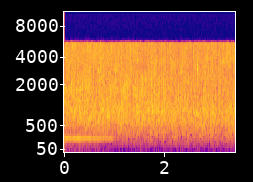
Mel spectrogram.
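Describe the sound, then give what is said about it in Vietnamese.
Audience clapping in a dense, even patter that runs without a break, sounding muffled and dull with its brightness cut away. “Đừng giả bộ vỗ tay để thoát bài kia nha.”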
